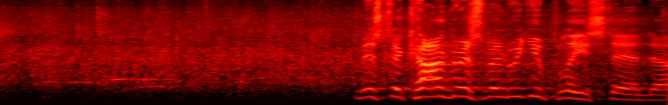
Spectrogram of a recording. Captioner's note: applause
